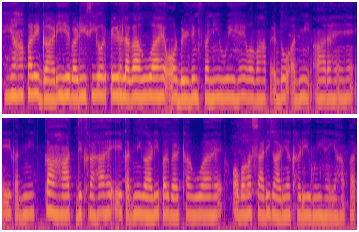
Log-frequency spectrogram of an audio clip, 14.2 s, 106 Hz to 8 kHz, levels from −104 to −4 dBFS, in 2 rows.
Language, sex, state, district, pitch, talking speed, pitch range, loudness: Hindi, female, Bihar, Gopalganj, 200 Hz, 205 wpm, 195-210 Hz, -36 LUFS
